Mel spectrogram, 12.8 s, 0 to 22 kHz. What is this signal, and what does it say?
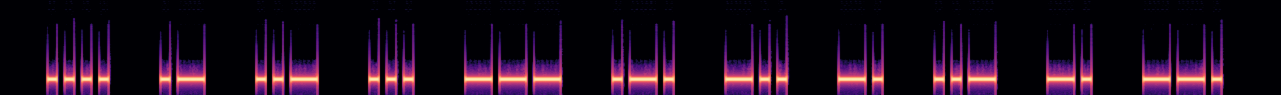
Morse code, heard as a keyed tone, about 14 wpm, spaced as for 10 wpm, 680 Hz. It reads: HAUSORDNUNG
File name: Morsekurs / Witze / Witz 22. Juni 2021, 50 F70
